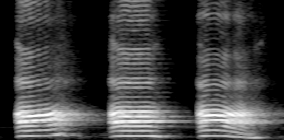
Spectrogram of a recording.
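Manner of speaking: three loud punched ahs from the belly; loud staccato ah. Shown as a demonstration. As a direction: pump each ah out loud and equal. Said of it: "Number two".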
